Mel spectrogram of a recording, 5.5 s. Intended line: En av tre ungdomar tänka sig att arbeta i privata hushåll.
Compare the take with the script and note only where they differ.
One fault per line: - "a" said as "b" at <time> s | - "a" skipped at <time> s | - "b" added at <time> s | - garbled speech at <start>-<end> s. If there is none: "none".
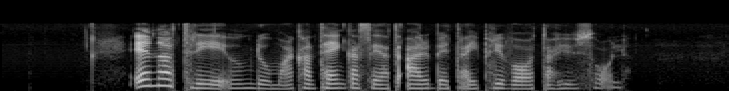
- "kan" added at 2.2 s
